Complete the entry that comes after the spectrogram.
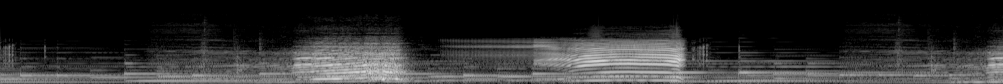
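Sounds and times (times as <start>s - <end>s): soft background music: 0.0s - 10.0s
cow mooing: 1.8s - 6.9s, 8.8s - 10.0s.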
